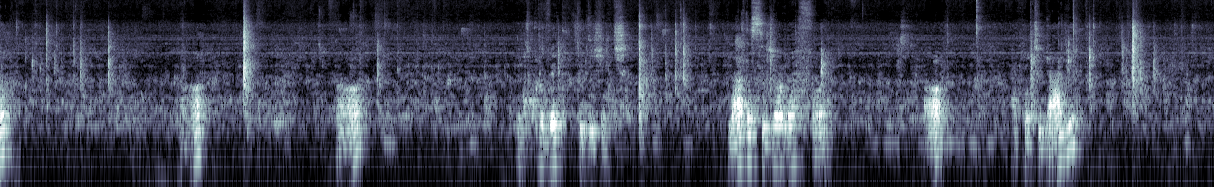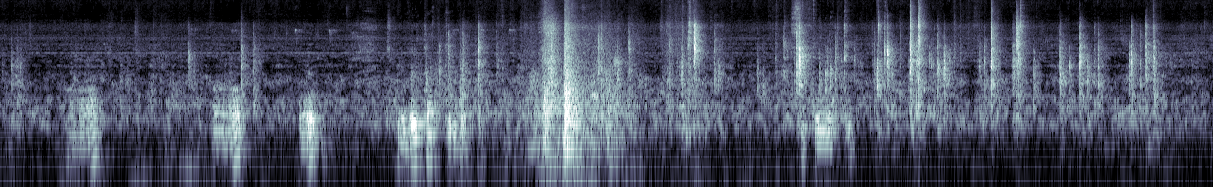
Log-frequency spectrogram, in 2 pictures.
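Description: Scattered light taps and crinkles of a plastic seasoning sachet being squeezed and shaken over chicken pieces in a plastic bowl, with brief stretches of a quiet voice in between.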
